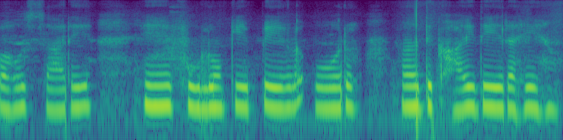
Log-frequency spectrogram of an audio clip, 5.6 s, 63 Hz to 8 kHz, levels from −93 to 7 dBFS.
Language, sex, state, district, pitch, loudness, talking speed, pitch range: Magahi, female, Bihar, Gaya, 195 Hz, -17 LUFS, 115 wpm, 190-205 Hz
